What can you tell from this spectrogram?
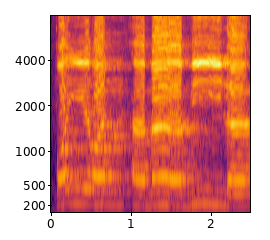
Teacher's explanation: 2 زبر کی تنوین کے بعد حروف حلقی میں سے حمزہ آ رہا ہے، تو تنوین کو ظاہر کر کے بلا غنہ کے جلد پڑھیں گے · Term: اظہار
